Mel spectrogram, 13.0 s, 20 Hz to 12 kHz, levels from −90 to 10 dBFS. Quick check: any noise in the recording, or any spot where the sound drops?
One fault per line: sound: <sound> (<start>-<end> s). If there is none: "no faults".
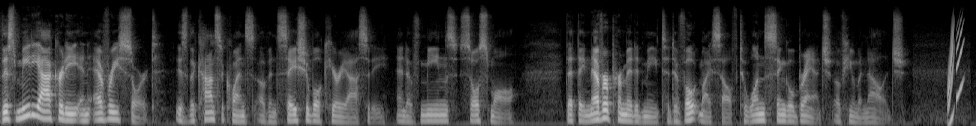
sound: chirp (12.6-12.9 s)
